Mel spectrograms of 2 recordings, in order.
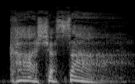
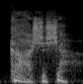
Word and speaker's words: cachaça: made with, we'll soon be done with these pronunciations, made with cachaça, which is a distilled spirit made from sugarcane juice, and then you add some lime and sugar. Okay. So, cachaça.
